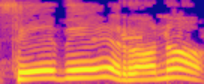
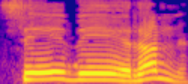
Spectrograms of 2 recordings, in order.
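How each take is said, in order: First: The final n is followed by a short vowel. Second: The word ends on a bare n sound. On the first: The speaker calls it wrong. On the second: The speaker calls it right.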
